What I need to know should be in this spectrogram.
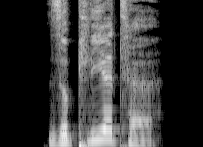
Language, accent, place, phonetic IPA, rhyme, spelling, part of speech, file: German, Germany, Berlin, [zʊˈpliːɐ̯tə], -iːɐ̯tə, supplierte, adjective / verb, De-supplierte.ogg
- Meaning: inflection of supplieren: 1. first/third-person singular preterite 2. first/third-person singular subjunctive II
